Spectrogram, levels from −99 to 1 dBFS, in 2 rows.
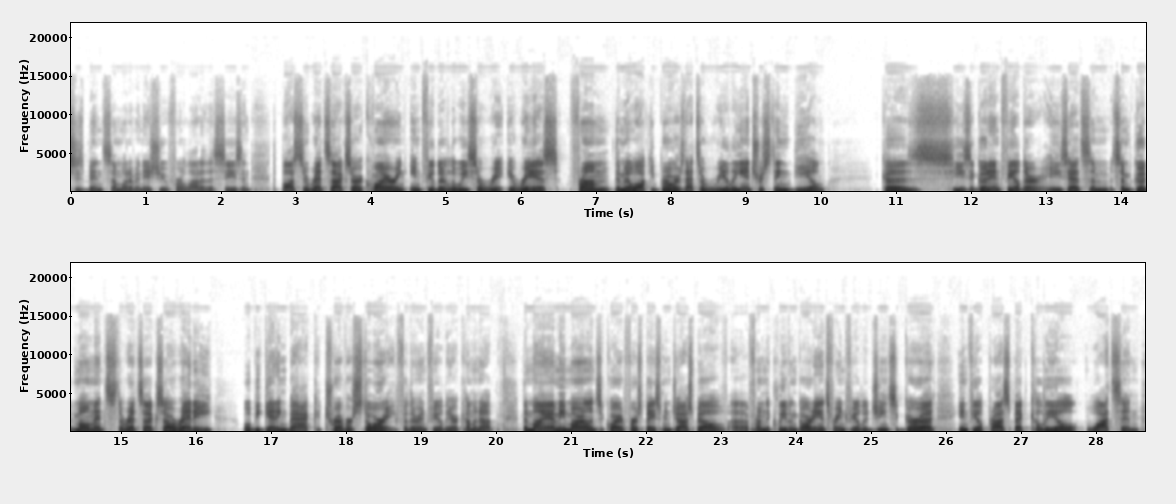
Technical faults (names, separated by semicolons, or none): automatic gain rising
